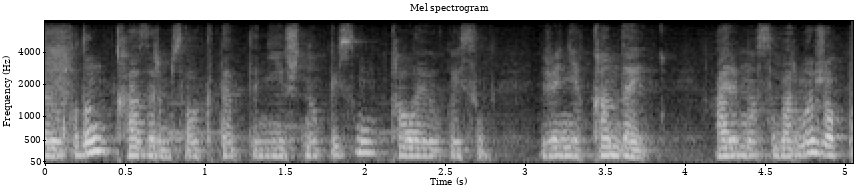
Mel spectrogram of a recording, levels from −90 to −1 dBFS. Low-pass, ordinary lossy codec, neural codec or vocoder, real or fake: 7.2 kHz; none; vocoder, 24 kHz, 100 mel bands, Vocos; fake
